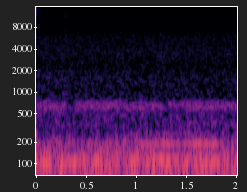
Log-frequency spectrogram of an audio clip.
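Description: A steady low background hum, with no other sound standing out.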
